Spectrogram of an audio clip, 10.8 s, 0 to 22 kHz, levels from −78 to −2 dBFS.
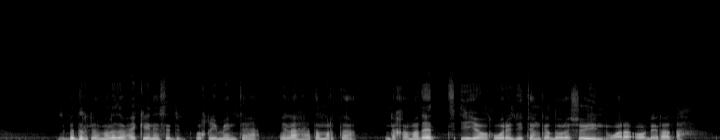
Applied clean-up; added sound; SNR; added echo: none; none; none; none.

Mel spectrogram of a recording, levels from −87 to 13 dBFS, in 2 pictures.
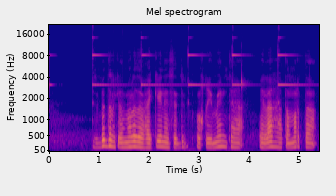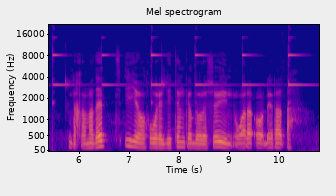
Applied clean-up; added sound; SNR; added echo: none; Bicycle bell; 15 dB; none.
